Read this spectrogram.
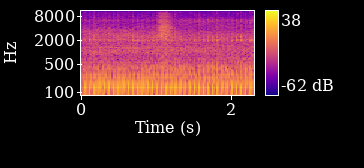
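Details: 2009 Yamaha Mio scooter idling: a quick, even putter with steady firing and no knocks or rattles; the engine and CVT are described as smooth, a healthy normal idle.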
